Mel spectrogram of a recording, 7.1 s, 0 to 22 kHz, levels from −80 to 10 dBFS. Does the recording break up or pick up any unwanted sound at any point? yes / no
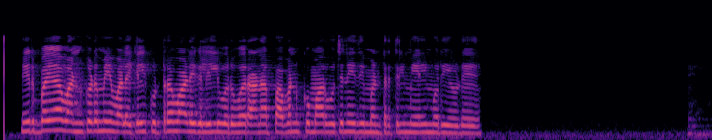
no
